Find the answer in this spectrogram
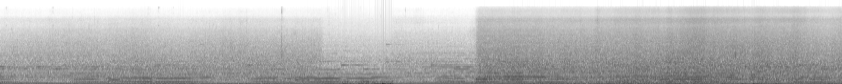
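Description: Background music with sustained notes, mixed with the wash of ocean surf breaking on rocks; the surf is loudest in the second half.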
